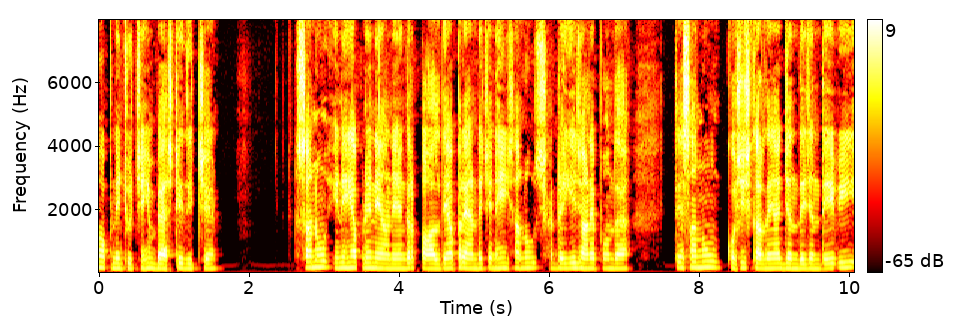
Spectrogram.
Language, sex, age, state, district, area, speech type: Dogri, male, 18-30, Jammu and Kashmir, Jammu, rural, spontaneous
